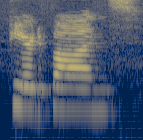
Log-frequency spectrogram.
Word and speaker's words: Pierrefonds: Pierre Defons. Ah, I was say Pierre Defons. I was saying Bonsy Pierre or something. I don't know. I was saying it wrong.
